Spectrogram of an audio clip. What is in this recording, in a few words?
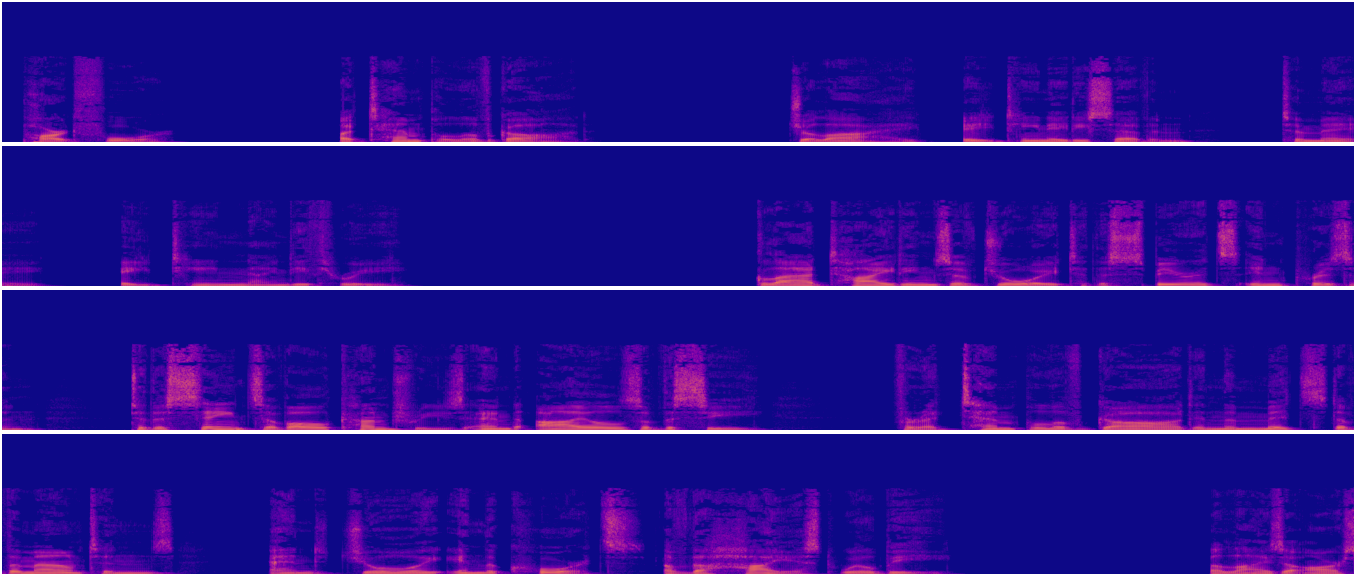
male voice; part 4 a temple of god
